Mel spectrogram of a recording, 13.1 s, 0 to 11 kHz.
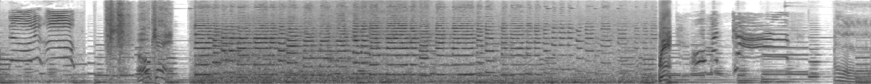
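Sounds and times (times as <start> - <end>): bus horn playing a tune: 2.9 - 9.9.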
